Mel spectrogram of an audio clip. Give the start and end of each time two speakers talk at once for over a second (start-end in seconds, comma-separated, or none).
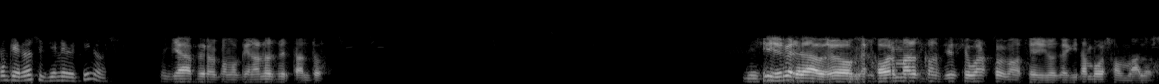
7.6-9.4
